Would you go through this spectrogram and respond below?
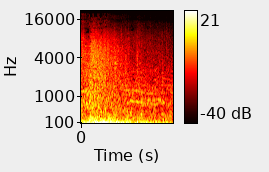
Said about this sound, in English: Just gotta go for the swivel gun.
